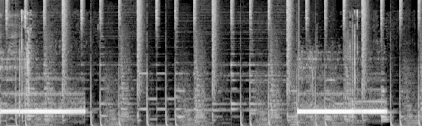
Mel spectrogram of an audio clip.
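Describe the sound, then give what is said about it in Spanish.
A telephone call being placed to a Puerto Rican urban music artist: steady ringback tones sound twice, each about two seconds long, with gaps between them. Sharp clicks tick along throughout, and no one speaks. “he decidido sorprenderlo con una llamada para que nos cuente su historia”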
